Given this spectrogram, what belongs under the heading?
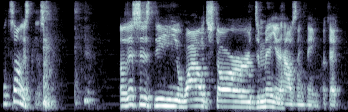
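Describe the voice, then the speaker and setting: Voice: mid-range voice, unhurried. Rambling streamer in a roomy, dull-sounding room. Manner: rambling, hesitant, many fillers. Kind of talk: casual livestream chat while role-playing. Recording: roomy, dull sound with soft music underneath. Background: game soundtrack music.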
